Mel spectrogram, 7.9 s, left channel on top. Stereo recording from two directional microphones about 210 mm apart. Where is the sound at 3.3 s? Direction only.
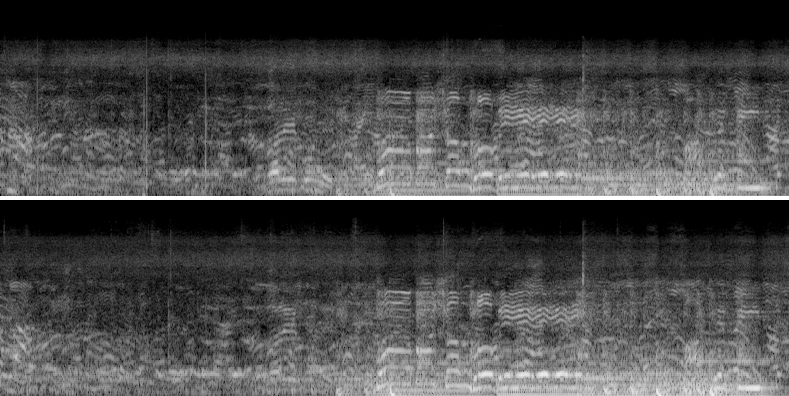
15° right (ahead or behind).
